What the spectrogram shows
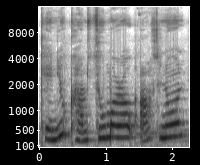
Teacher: Grammar function words like can and you remain unstressed and are said quickly.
